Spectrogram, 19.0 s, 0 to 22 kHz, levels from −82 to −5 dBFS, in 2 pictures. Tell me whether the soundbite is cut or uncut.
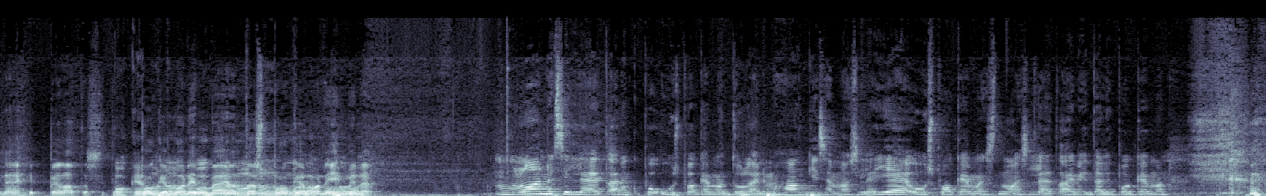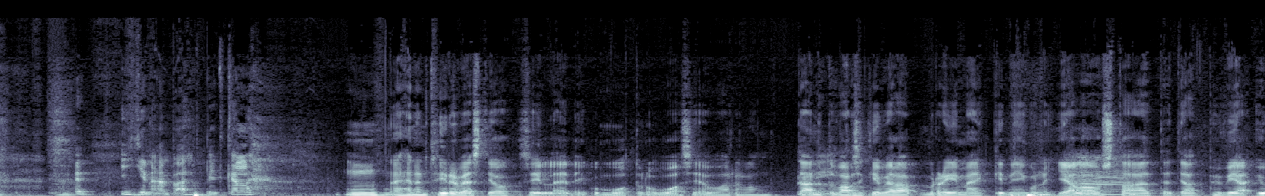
uncut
